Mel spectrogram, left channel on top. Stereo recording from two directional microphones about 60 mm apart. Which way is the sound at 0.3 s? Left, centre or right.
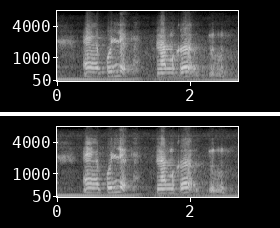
Right.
